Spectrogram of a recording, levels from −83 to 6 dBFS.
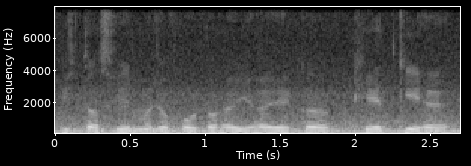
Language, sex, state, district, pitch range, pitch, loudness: Hindi, male, Chhattisgarh, Raipur, 155-165 Hz, 160 Hz, -13 LUFS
